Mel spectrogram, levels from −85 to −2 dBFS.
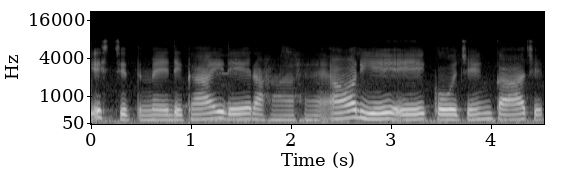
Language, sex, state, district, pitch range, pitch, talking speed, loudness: Hindi, male, Uttar Pradesh, Jalaun, 175-195 Hz, 185 Hz, 185 wpm, -25 LUFS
